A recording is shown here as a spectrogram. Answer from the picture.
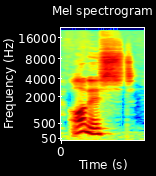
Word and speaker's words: honest: So an honest man, even though the H is not pronounced, we say an honest man.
